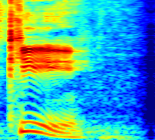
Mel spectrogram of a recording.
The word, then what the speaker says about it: quay: No, no, I always say quay because that's how it's that's how it looks like it's spelled, but apparently it's key, which doesn't make sense.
